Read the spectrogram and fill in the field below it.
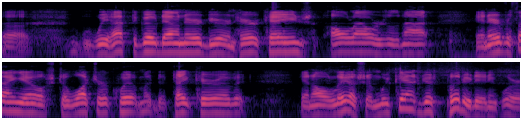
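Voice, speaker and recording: A man with a Southern US accent, fairly high in pitch, at a moderate pace with ordinary pitch variation. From US South, Clewiston, Florida. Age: 70s. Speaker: commercial fisherman, veteran. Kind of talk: public comment at commission meeting.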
